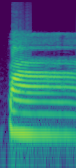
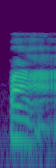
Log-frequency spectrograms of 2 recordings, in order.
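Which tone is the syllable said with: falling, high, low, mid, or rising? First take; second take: mid; low. First: The syllable is said on a level mid tone. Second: The syllable is said on a low tone. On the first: "สามัญ" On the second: "เอก"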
